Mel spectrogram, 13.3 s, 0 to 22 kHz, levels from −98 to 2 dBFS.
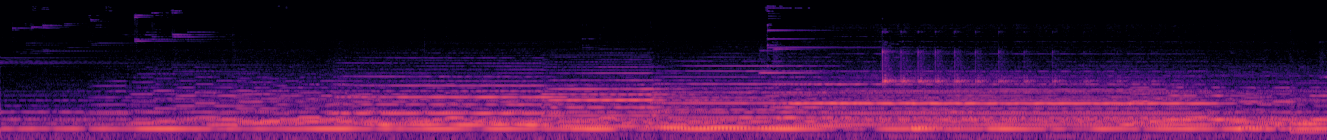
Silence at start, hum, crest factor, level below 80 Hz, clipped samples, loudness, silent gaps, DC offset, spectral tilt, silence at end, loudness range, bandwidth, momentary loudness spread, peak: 0 s; none; 14 dB; -64 dBFS; under 0.1%; -35 LUFS; none; under 0.1%; -6.5 dB/octave; 0 s; 4 LU; 15 kHz; 7 LU; -22 dBFS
